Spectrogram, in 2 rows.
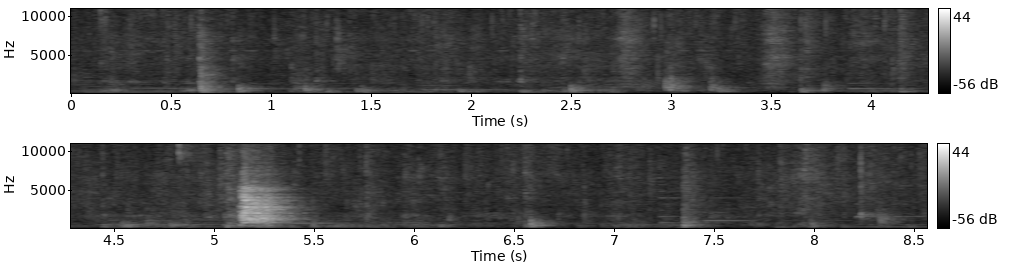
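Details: Rottweiler puppies at feeding time, 3 April 2022: a busy chorus of short overlapping squeaks, whines and yelps from several pups, with one louder squeal and scattered clicks and clatter.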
